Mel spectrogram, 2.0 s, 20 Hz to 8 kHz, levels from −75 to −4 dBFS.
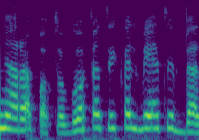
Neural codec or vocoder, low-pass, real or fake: codec, 16 kHz, 16 kbps, FunCodec, trained on LibriTTS, 50 frames a second; 7.2 kHz; fake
